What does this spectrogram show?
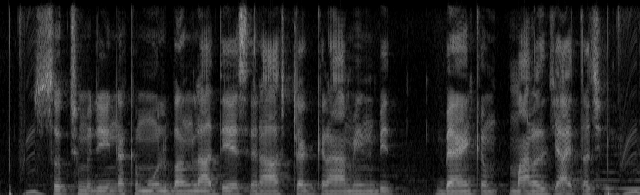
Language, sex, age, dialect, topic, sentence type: Maithili, male, 18-24, Southern/Standard, banking, statement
